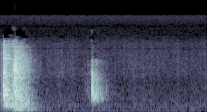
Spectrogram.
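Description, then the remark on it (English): The door of a little shack is shut with a solid thump, then a shorter knock a moment later and a faint bump at the end, with no voices. “He shut the door.”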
